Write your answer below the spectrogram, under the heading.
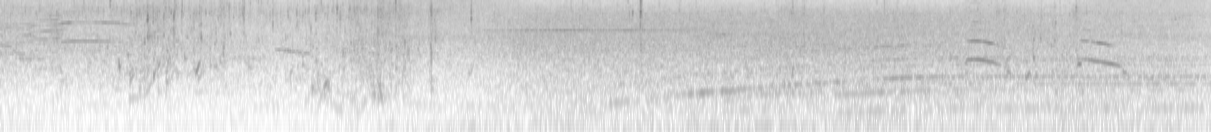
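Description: Small waves lapping on a sandy shore, a steady wash of water, with a few short bird chirps. From about halfway a low tone rises and then holds steady.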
